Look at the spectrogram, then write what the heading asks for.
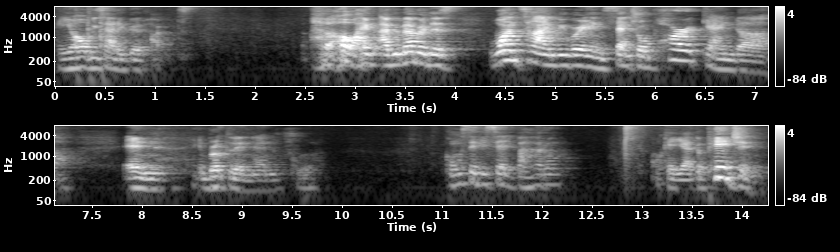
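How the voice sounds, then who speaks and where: A man performing a dramatic monologue as a talkative, tender immigrant father with a Latin American Spanish accent, rambling haltingly with small chuckles. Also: mid-range voice, animated, a bit bright. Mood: fond, proud. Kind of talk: dramatic monologue, stage acting. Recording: echoey room.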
